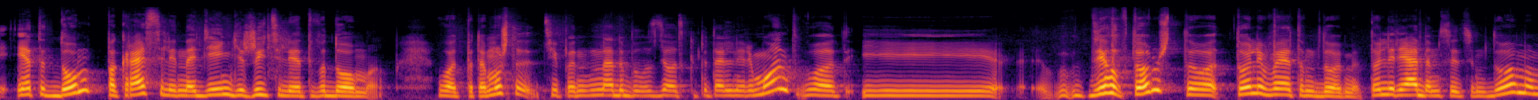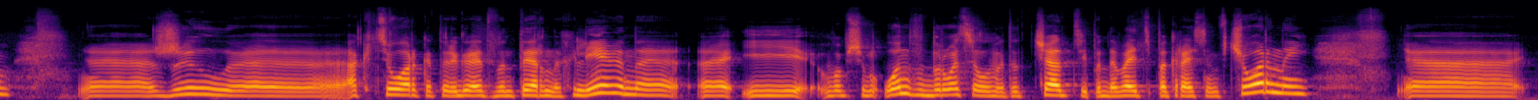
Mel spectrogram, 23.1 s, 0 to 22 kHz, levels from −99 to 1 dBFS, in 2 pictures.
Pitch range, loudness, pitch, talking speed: 185-230 Hz, -20 LUFS, 195 Hz, 150 wpm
